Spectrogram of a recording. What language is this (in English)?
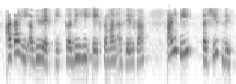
Marathi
